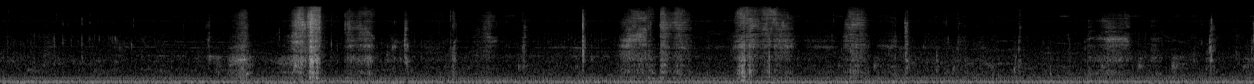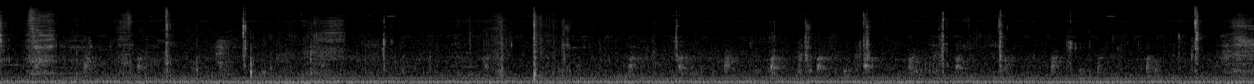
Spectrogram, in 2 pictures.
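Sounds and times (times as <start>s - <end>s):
low background hum: 0.0s - 25.0s
wet chewing and lip-smacking: 0.0s - 25.0s.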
